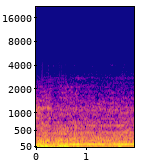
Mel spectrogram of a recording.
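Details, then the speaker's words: Mk3 Ford Cortina 2000 GXL with BW35 automatic, driving past 30 and decelerating: deep steady low rumble under the engine note, seemingly from the driveline; suspected to be the propshaft saddle/bracket, to be adjusted, not confirmed. "you'll hear that Rumble now as we de accelerate you may well you may or may not there now I got Rumble now"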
